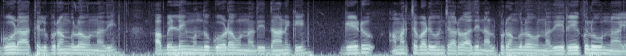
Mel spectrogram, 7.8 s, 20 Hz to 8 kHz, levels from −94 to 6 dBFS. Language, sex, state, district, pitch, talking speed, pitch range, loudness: Telugu, male, Telangana, Mahabubabad, 125 Hz, 145 wpm, 120-130 Hz, -15 LUFS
